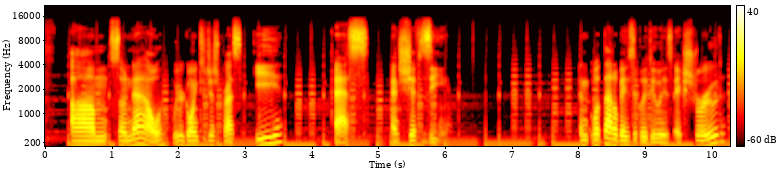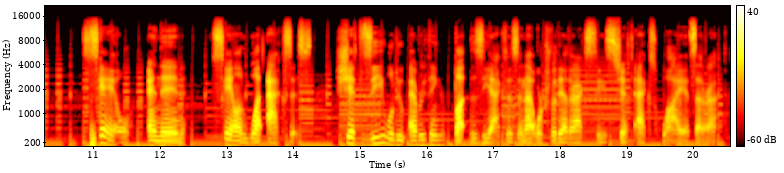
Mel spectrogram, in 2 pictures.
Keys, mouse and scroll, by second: 3.2 e, 17.7-20.5 middle drag, 20.2 s.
